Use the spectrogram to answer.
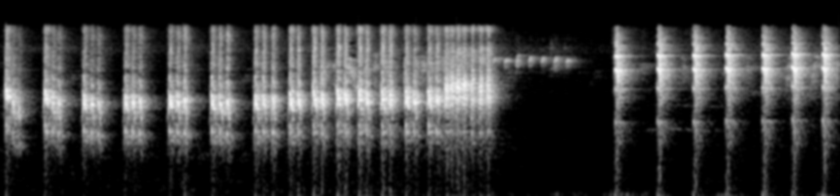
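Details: Cendet, the long-tailed shrike, singing 'isian mantan': evenly spaced harsh notes that speed into a buzzing rattle, a soft high trill, then sharp metallic clicks repeated about three per second.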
